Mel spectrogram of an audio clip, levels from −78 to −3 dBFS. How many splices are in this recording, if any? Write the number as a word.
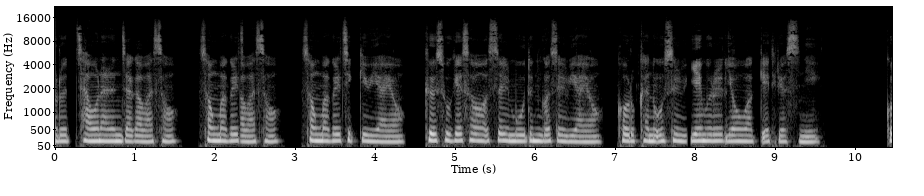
five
